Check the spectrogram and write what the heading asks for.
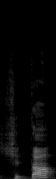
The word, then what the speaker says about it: città: It's got an accent on the A, which means you stress it. So it's città, and it stays the same in the plural.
